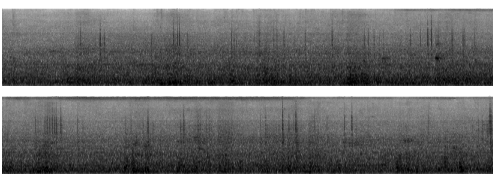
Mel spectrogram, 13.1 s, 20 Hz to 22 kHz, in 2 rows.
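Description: Running noise heard inside a 115-series electric train: a steady rumble of wheels on rail, with scattered clicks and knocks.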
